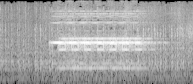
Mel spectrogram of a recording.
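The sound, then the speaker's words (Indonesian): A telephone rings in one bright, trilling electronic burst lasting about a second. It is loud and clear against a quiet background, with no voices. “Angkat telepon.”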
